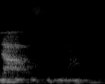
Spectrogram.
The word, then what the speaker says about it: Tao: We should have spelled it D-O-W, you see, but it's T-A-O.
